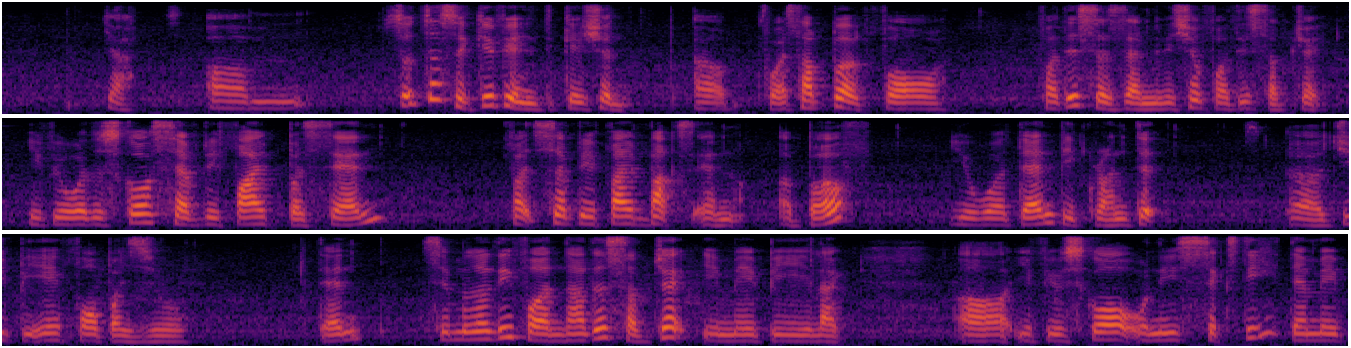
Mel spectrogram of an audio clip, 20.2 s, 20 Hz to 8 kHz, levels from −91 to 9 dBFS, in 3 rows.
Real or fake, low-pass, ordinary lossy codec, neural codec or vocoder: real; 7.2 kHz; none; none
